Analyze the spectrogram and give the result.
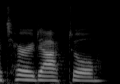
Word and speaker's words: pterodactyl: Um, why can you not hear a pterodactyl going to the bathroom? – Oh my goodness. – That's your dad joke. – That's my favorite dad joke. – Because the P is silent.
